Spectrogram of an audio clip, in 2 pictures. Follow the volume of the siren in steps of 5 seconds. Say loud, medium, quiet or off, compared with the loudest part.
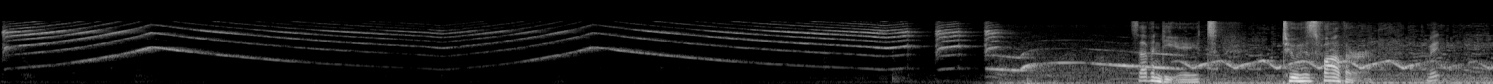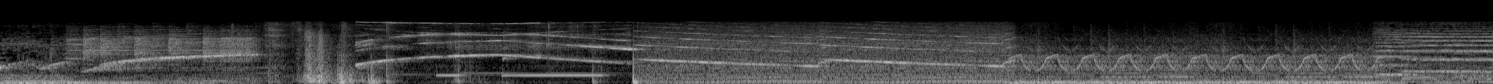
medium, medium, loud, loud, loud, loud.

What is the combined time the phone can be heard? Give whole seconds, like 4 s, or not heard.
2 s.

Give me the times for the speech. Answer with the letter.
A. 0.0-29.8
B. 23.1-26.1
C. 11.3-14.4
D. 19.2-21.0
C.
